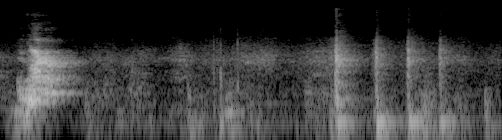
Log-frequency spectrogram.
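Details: Young English Springer Spaniel, five months old, at play with a door spring: one strong harsh bark opens, followed by a run of softer clipped yips and clicks in a small indoor room.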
